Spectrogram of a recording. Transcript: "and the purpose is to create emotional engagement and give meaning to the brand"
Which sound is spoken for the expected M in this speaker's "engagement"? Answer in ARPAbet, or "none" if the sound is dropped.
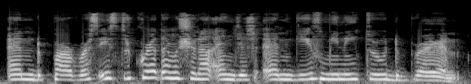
none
